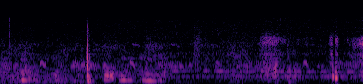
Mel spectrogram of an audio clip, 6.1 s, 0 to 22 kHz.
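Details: Lion cubs of the Nkuhuma pride call at sunrise on 13 September 2016, early summer, near a buffalo carcass. They give short, low moaning mews in quick succession while playing and ignoring their mother's calls, as a person speaks softly.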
